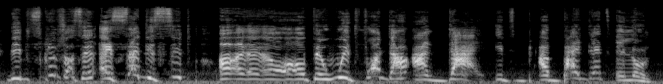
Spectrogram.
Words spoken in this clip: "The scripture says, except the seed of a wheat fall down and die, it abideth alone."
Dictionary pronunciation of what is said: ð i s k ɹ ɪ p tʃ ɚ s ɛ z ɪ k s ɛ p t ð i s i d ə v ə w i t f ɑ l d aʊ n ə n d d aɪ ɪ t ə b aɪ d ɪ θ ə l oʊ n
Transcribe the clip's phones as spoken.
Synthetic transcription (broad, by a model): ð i s k ɹ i p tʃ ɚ s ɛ ɪ s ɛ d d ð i s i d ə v ə w i t f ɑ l d aʊ n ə n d d aɪ ɪ t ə b aɪ d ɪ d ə l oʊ n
